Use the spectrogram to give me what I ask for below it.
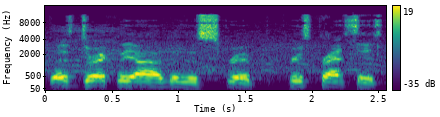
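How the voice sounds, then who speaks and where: A man's voice: fairly high pitch, level tone, moderate pace, mellow, a little hiss or hum, rough recording. A young man chatting loosely and profanely while playing a football video game, laughing through his stories. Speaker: gaming streamer.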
